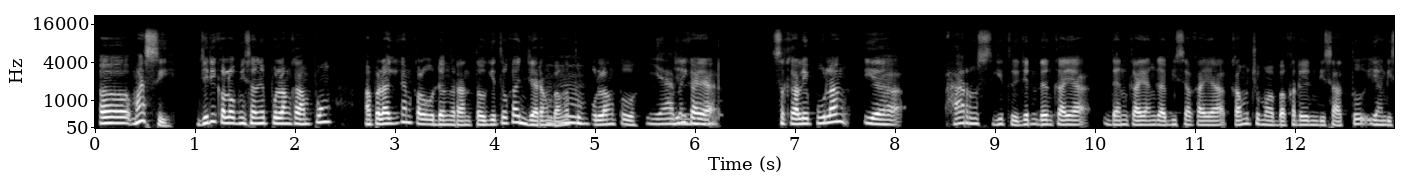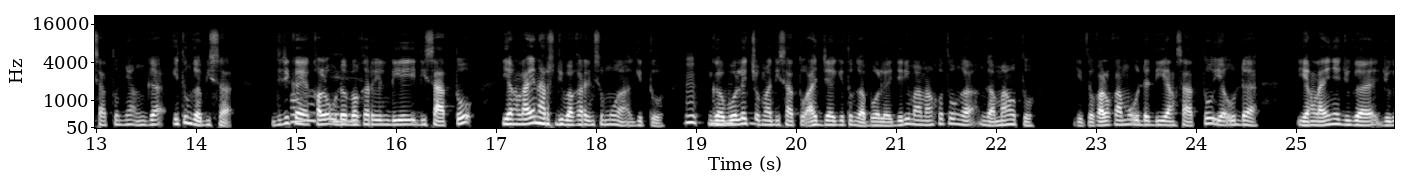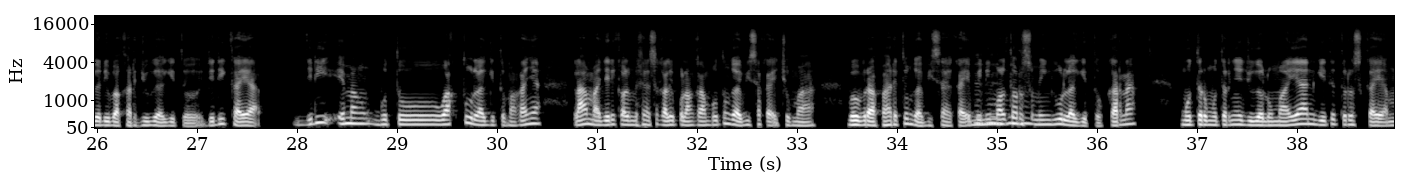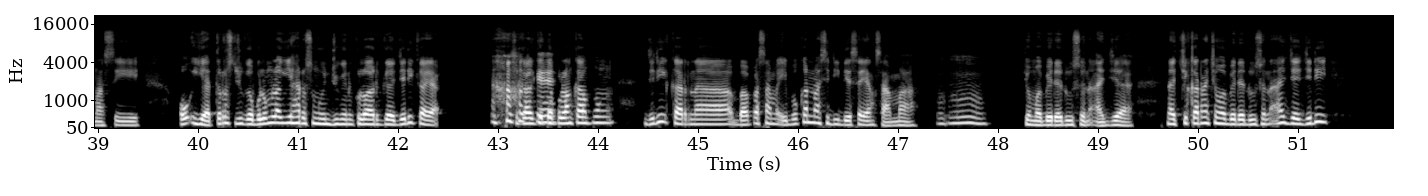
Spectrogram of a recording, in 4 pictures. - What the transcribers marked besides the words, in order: laughing while speaking: "Oke"
- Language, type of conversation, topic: Indonesian, podcast, Ritual khusus apa yang paling kamu ingat saat pulang kampung?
